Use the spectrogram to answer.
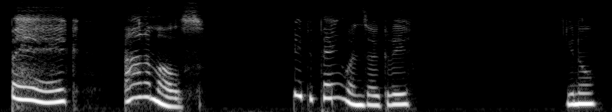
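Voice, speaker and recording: A woman voicing an exhausted, overworked grey crayon from a storybook, with weary, drawn-out exasperation. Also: high-pitched, warm tone, pitched above the performer's own voice, full character voice. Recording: dull, echoey room recording.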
